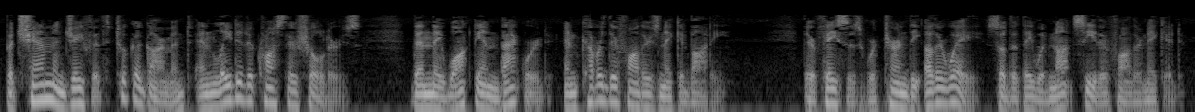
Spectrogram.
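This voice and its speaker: Deep, gravelly male scripture narrator. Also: big pitch swings, moderate pace, no echo. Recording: dull audio with loud music behind.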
